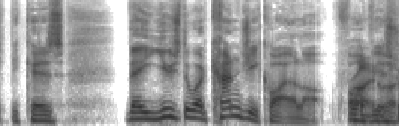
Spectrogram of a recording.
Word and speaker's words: kanji: And one of them was just hilarious because they used the word kanji quite a lot for obvious reasons in Japan. But they pronounced it kanjai. No. It was really discombobulating.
